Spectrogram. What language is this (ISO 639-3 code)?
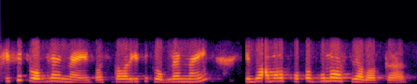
ori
